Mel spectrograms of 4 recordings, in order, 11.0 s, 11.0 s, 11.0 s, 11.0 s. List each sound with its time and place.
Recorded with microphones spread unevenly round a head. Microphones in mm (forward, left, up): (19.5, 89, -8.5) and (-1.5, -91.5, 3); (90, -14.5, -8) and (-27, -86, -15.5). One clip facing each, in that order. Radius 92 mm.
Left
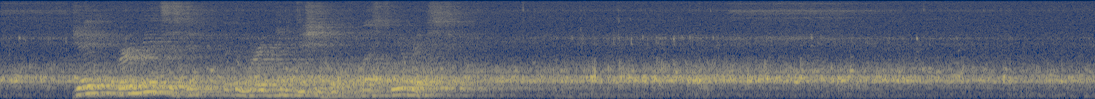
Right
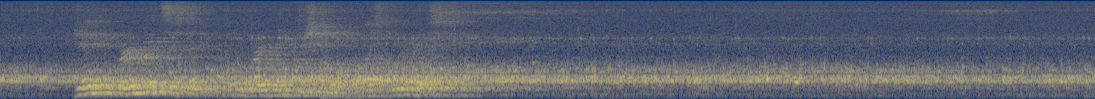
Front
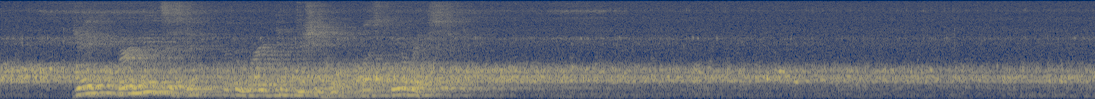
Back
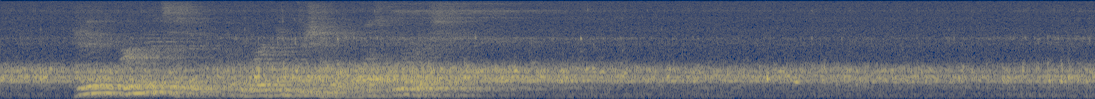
0.7 s a man speaking: 50° left, 2 m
